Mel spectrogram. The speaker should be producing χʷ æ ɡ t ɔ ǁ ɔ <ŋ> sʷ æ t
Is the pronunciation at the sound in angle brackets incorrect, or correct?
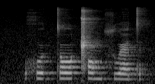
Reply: correct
